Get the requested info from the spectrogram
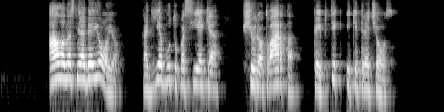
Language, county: Lithuanian, Kaunas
